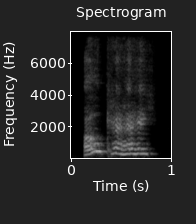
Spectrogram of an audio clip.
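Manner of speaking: a hint of a terrified gladiator; scared okay. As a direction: squeak it out nervously. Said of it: "he was scared to death".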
